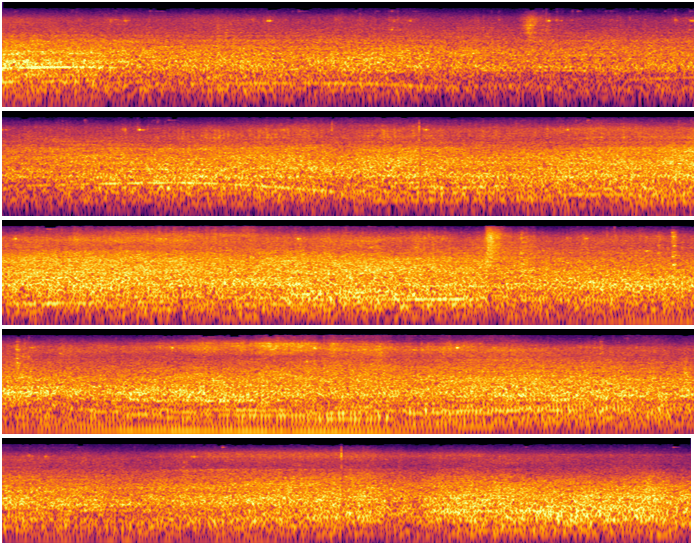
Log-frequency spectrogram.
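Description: Traffic rushes steadily along a nearby road.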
